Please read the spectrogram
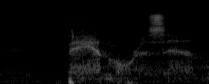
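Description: Faint whispered speech, starting after a moment of near silence about two-thirds of a second in and well below normal speaking level.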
